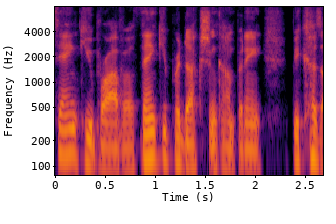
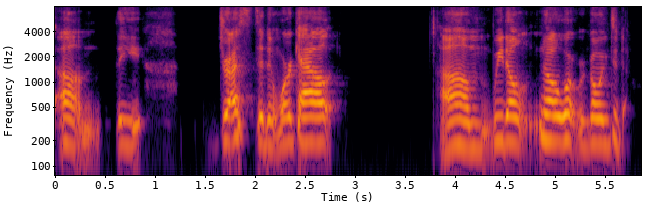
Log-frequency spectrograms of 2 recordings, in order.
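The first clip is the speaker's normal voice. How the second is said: mock very high, wobbly, shaky, upset voice; 9 semitones higher than usual. Recounting Shannon at the top of the reunion, imitating Shannon's shaky upset voice. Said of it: "like when she's upset, shaky voice".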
